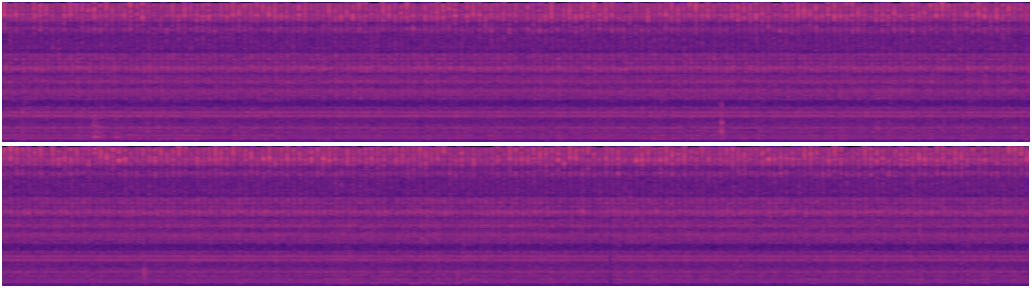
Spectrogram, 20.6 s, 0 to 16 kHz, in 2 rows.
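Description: Steady machine hum with several held tones and a light hiss from the running Lenovo ThinkPad X61 laptop, with a few faint clicks about one, seven and twelve seconds in.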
